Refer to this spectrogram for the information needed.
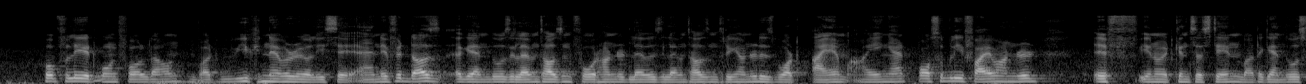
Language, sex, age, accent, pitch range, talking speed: English, male, 20-39, Indian, 115-130 Hz, 200 wpm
